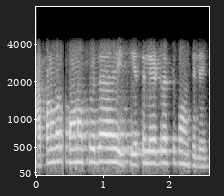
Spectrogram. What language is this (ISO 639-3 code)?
ori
